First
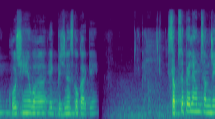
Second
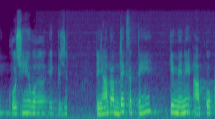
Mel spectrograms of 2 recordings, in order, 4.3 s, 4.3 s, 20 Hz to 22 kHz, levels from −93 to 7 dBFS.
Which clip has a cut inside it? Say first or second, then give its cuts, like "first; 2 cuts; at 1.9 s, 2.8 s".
second; 1 cut; at 1.2 s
